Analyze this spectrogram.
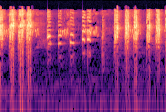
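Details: Energetic fighting-mood sunbird song meant for tutoring: harsh high rattling bursts alternate with short bright warbled phrases, rapid and uneven.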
